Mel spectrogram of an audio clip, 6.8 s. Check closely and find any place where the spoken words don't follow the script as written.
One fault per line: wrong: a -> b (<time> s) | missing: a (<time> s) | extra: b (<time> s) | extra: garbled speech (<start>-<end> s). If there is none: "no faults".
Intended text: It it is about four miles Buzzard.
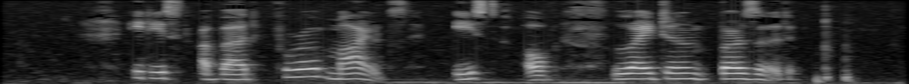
missing: it (1.1 s)
extra: east of Leighton (3.4 s)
